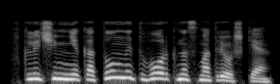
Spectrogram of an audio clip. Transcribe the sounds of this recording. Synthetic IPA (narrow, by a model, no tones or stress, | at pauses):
fklʲʉt͡ɕimnʲekɐt̪unːɨjt̪vorknəsmɐt̪ɾʲoʂkʲɪ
